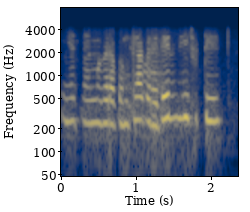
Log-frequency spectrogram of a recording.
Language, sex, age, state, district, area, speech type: Urdu, female, 18-30, Uttar Pradesh, Mau, urban, conversation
